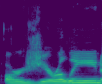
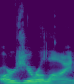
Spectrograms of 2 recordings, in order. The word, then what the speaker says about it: argireline: Botox and a bottle that's arelene or argireline I've heard to pronounce both ways it's actually the brand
